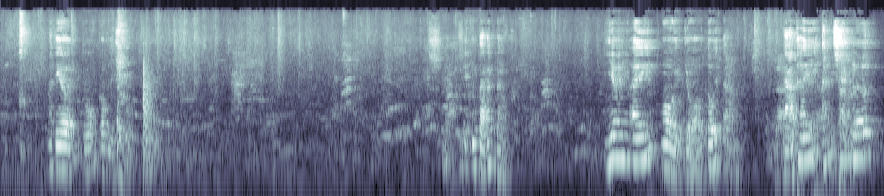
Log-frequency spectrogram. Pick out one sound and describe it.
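An elderly woman reads aloud slowly through a microphone, in a reverberant room.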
